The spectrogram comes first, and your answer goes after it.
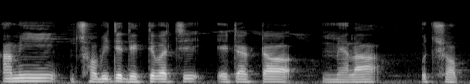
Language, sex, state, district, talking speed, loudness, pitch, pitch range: Bengali, male, West Bengal, Cooch Behar, 100 wpm, -18 LUFS, 125 Hz, 120-140 Hz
